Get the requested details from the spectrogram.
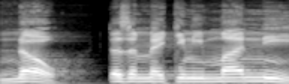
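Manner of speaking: slow, condescending, dismissive talking down. Retelling how a wedding guest shot down a question: imitating a condescending tone. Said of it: "in a very condescending way".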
